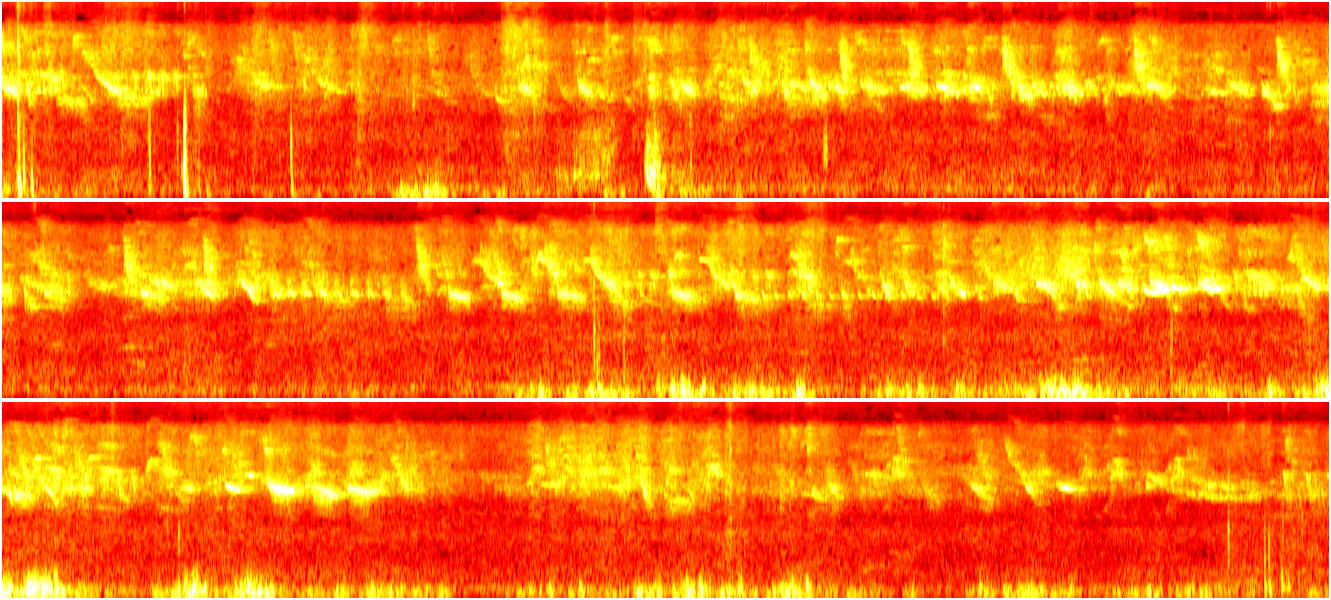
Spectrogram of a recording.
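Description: Birds chirping busily, a continuous run of quick high notes, with low thumps and rustling in the middle stretch.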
